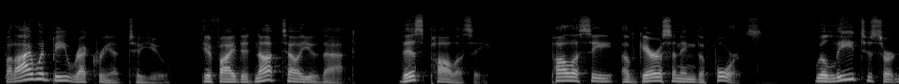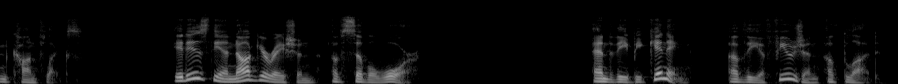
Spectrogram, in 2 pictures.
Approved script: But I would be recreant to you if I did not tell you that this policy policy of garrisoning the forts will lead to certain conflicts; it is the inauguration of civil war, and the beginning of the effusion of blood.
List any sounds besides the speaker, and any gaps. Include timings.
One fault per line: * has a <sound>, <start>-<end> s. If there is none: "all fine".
all fine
